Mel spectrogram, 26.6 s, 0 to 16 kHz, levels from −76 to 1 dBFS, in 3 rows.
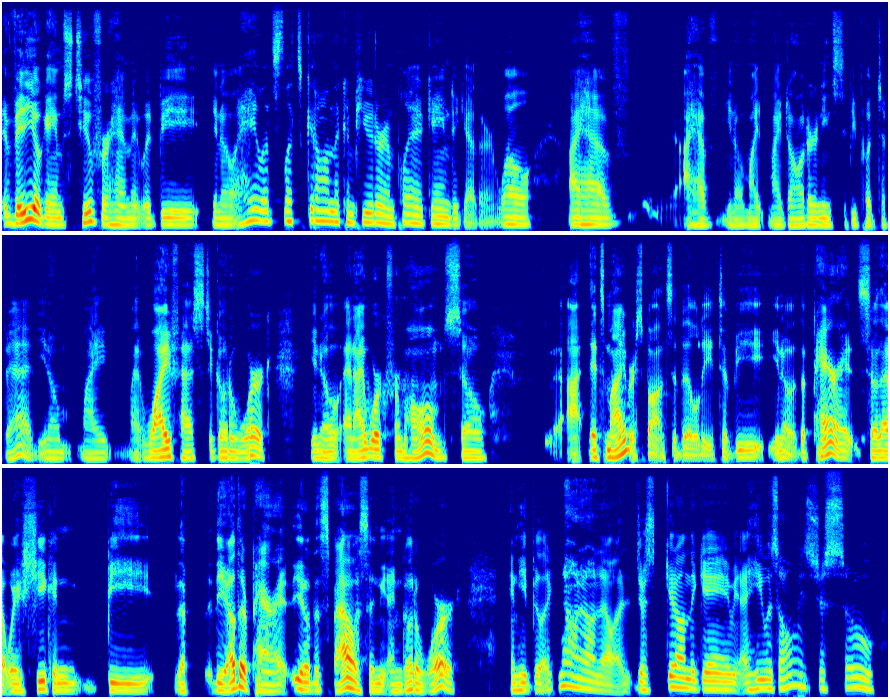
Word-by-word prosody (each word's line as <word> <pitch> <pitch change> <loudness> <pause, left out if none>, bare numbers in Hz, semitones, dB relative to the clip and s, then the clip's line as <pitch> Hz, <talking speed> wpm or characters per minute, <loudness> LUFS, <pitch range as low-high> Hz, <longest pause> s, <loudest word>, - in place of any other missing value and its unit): video 135 +8 +8
games 110 -3 -1
too 150 +3 +2
for 120 -7 -3
him 105 -1 -2
it 105 - -5
would 105 +1 -5
be, 110 -1 -2
you 110 - -6
know, 105 -1 -4
"Hey, 145 +11 -2
let's 165 -1 -3
let's 160 -1 -3
get 180 - -3
on 165 -1 +1
the 155 - 0
computer, 145 -1 -1
and 120 -2 -2
play 135 0 -3
a - - -2
game 120 -1 -2
together." 130 +9 -9
Well, 115 -5 -2 0.3
I 115 0 -1
have 110 +2 -2 0.6
I - - -4
have, 100 +1 -5
you - - -10
know, 95 0 -7
my 100 -1 -6
my 95 0 -7
daughter 105 +2 -3
needs 105 -1 -3
to - - -16
be 100 - -8
put - - -8
to - - -12
bed, - - -5
you - - -6
know, 100 0 -5 0.2
my 95 0 -7 0.2
my - - -9
wife 110 +3 +5
has 105 -1 -2
to - - -7
go 105 0 0
to 105 - 0
work, 100 +1 +1 0.4
you 110 - -3
know, 100 -1 0
and 105 -1 +1
I 105 - +3
work 120 -2 +4
from 105 -1 -3
home, 110 - +3
so, 105 -1 -2 0.8
I - - 0
It's - - +1
my - - +6
responsibility - - 0
to - - -5
be, 110 +1 -2
you - - -4
know, - - -1
the - - -3
parent - - +2
so 110 - +1
that 110 0 +3
way 110 0 +2
she 130 +6 +2
can 115 -1 -1 0.3
be 110 -2 0 0.2
the - - -1 0.2
the - - +1
other - - +9
parent, 105 +1 -1
you 140 - +6
know, 120 - +5
the 115 0 -3
spouse 135 -2 +5
and 110 0 0
and 105 +1 -3
go 120 +3 +2
to 115 - +3
work. 100 - +2 0.5
And 115 +1 -1
he'd 120 - +1
be 120 - -5
like, 115 - -3
"No, 180 -2 0
no, 140 -4 0
no, 110 -4 -2
uh, - - -6
just 120 -4 -3
get 170 - +3
on 160 -2 +4
the 140 - 0
game," 130 -2 +2
and 120 - -3
he 135 +3 0
was 140 -1 -1
always 170 +2 -4
just 140 -2 -7
so 155 -4 -3
115 Hz, 235 wpm, -23 LUFS, 105-135 Hz, 0.8 s, other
